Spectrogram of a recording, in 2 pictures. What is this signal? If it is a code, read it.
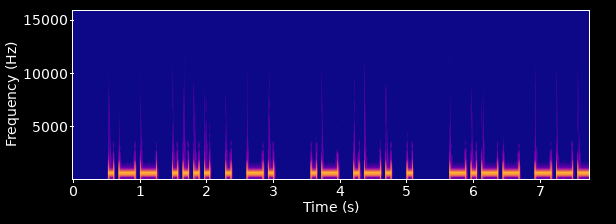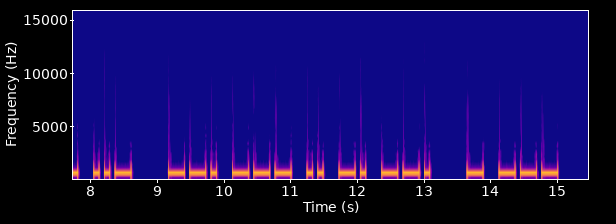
Morse code, heard as a keyed tone, about 15 wpm, 700 Hz. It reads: WHEN ARE YOU GOING TO
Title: Sets of 5 Words Encore2 15wpm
